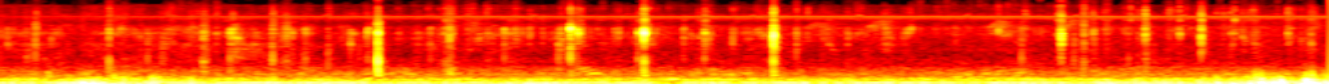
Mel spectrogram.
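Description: Stray cat chewing and crunching a raw fish: irregular sharp wet clicks and crunches over a steady low rumble, with a louder low bump near the end.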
